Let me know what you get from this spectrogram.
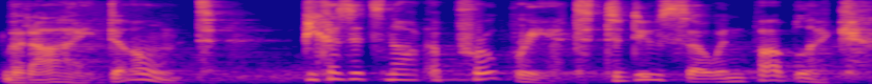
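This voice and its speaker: An actor playing a composed, fastidious young dignitary who speaks formally and precisely with pious menace in a video game cutscene. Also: male voice, medium pitch, sing-song, background noise. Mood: cool, fastidious. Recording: studio voice under very loud music.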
